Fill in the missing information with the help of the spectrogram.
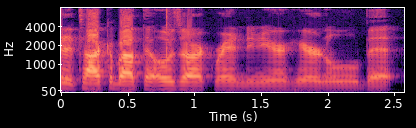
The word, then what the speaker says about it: Randonneur: And we're here to talk about something that's happening this fall, the Ozark Randonneur.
